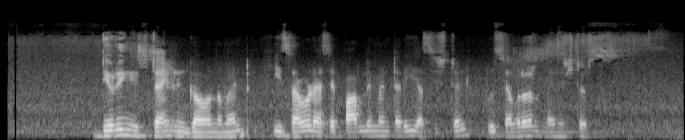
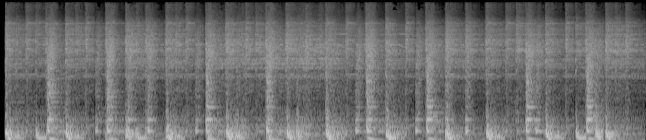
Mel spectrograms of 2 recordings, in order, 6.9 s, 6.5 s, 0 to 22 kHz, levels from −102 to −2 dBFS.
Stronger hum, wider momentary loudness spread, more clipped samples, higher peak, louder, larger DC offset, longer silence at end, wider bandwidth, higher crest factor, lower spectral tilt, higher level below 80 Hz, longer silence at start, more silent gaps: neither; first, 14 LU vs 3 LU; neither; first, -2 dBFS vs -12 dBFS; first, -24 LUFS vs -29 LUFS; neither; first, 0.7 s vs 0 s; second, 8.8 kHz vs over 20 kHz; about the same, 22 dB vs 18 dB; first, -5.5 dB/octave vs -3 dB/octave; second, -70 dBFS vs -38 dBFS; first, 0.9 s vs 0.05 s; neither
